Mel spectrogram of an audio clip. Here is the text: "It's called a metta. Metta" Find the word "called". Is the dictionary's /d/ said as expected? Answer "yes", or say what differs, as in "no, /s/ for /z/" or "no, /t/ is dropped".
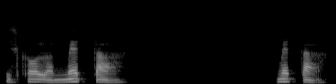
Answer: no, /d/ is dropped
